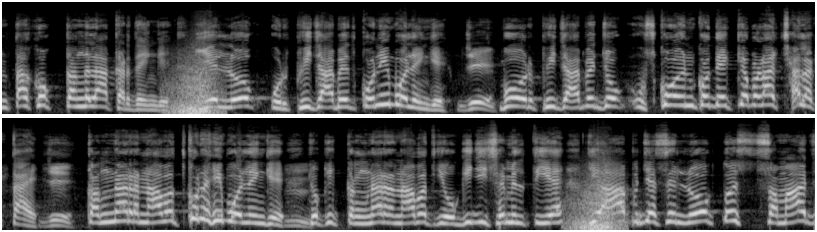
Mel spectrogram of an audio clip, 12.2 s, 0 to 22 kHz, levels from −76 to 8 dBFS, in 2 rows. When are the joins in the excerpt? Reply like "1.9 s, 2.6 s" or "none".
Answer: 1.4 s, 10.4 s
